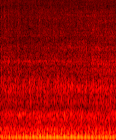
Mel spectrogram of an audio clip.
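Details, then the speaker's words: Scooter (motorcycle) with the crankcase cover removed, engine running at idle: a steady, deep, coarse rumbling roar with a grainy edge and no clean tone. "Nah, di sini masih ngaguruh teman-teman. Suaranya masih kasar sekali, dan kita coba nyalakan dengan kondisi motor dinyalakan."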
